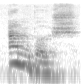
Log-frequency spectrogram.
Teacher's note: short u1 is always in a stressed syllable though occasionally it is a secondary stress as in ambush where the primary stress is on the first syllable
